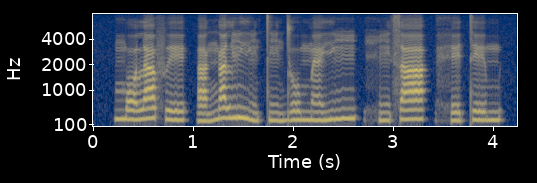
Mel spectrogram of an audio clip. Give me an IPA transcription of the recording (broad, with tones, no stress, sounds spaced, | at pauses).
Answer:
m ɔ˧ l a˦ f e˧ | a˨ ŋ a˦ l ĩ˦ j ĩ˨ t ĩ˨ d oː˧ m ɛ̃˧ j ĩ˦ | h ĩ˨ s a˦ | h e˨ t e˧ m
